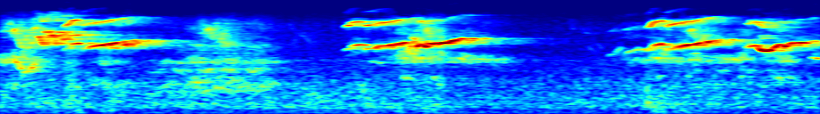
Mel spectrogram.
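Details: Newly arrived rainbow lorikeets calling with shrill, rasping screeches, three strong bursts with short quieter gaps.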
